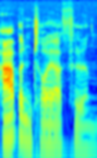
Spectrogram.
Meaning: adventure film
- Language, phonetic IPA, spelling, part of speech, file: German, [ˈaːbn̩tɔɪ̯ɐˌfɪlm], Abenteuerfilm, noun, De-Abenteuerfilm.ogg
